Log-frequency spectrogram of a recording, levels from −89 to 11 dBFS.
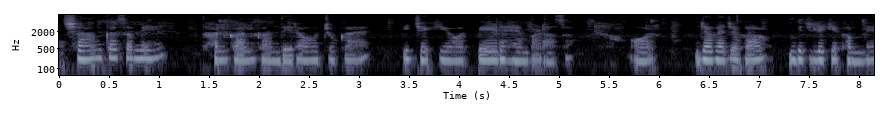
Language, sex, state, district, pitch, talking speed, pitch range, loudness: Hindi, female, Uttar Pradesh, Jalaun, 205 Hz, 155 wpm, 200-215 Hz, -38 LUFS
